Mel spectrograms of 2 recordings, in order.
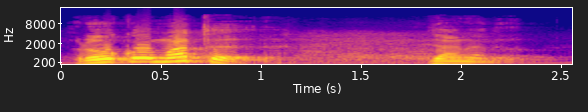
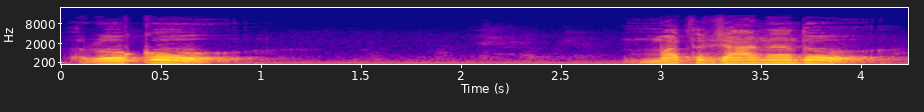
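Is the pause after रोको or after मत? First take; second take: after मत; after रोको. First: There is a pause right after मत. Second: There is a pause right after रोको.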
